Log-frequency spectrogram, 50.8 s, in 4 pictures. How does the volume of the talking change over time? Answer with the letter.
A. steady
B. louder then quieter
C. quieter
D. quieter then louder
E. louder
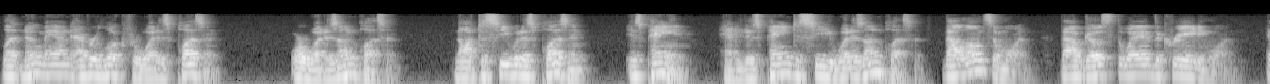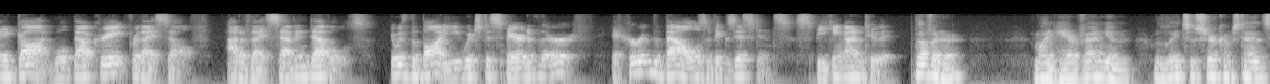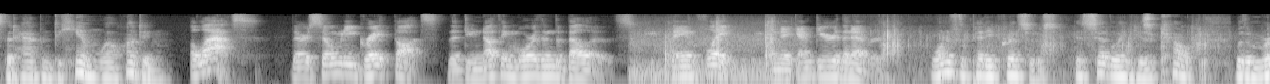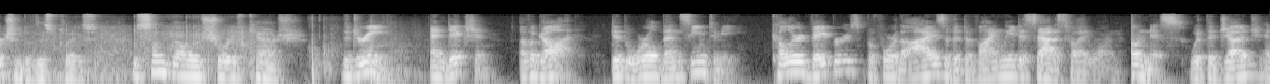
A.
